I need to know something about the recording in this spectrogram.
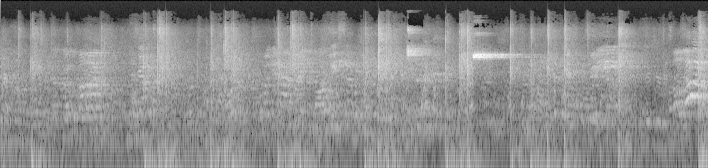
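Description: Volleyballs being hit and bouncing on a hardwood gym floor during warm-up: repeated irregular slaps and thuds that echo in the large hall, with two brief high squeaks in the middle.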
